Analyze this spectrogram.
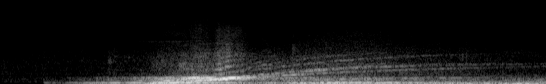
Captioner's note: airplane engine roaring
